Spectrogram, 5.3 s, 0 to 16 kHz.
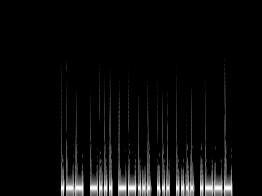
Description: Morse code, heard as a keyed tone, about 25 wpm, 700 Hz. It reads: WB7SHJ
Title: USA Call Signs - 6 Characters - 2x Character Spacing - 25wpm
